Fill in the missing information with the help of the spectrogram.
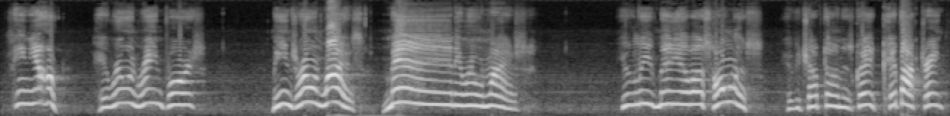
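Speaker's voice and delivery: tiny high squeaky frog voice. A narrator's reading. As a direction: pipe it high and small like a frog. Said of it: "In a squeaky voice".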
